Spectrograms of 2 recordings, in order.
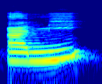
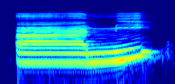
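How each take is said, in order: First: Said in the usual way. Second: AMI with a long held A, then MI; drawn-out syllables. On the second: Shown as a demonstration. Teacher introducing a label word, drawn-out syllables. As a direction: stretch "ami" as a-mi.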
